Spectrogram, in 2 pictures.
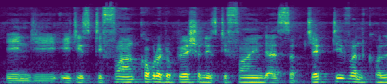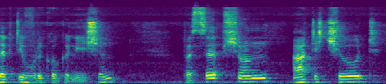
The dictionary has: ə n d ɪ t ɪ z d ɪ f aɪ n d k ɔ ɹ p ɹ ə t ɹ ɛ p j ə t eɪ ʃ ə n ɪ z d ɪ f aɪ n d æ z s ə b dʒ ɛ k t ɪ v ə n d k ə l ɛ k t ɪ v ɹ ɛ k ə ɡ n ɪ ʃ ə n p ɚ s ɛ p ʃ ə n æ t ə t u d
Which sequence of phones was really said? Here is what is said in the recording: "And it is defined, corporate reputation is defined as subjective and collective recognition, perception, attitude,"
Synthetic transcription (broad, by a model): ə n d ɪ t ɪ z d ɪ f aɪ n k ɔ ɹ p ɹ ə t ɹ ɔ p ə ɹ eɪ ʃ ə n ɪ z d ɪ f aɪ n d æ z s ə b dʒ ɛ k t ɪ v ə n d k ə l ɛ k t ɪ v ɹ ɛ k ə ɡ n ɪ ʃ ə n p ɚ s ɛ p ʃ ə n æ t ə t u d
